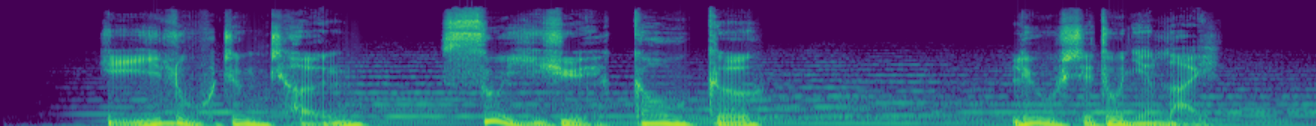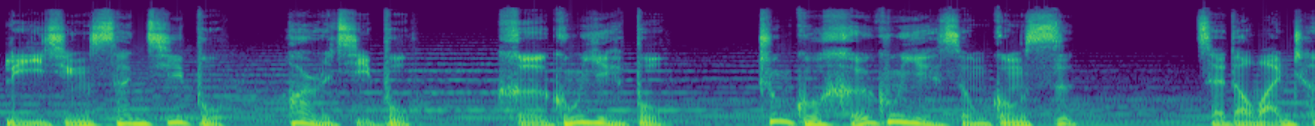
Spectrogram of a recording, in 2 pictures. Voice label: 男 VCR; 中核集团投资者见面会

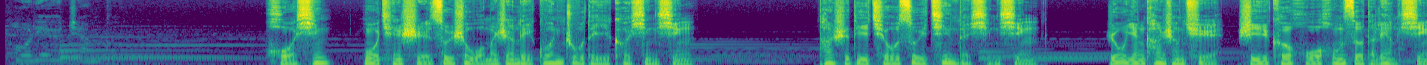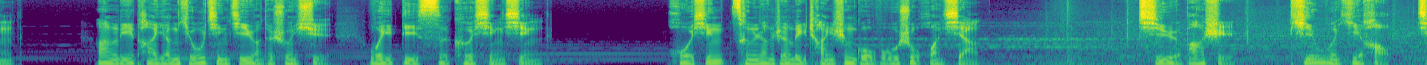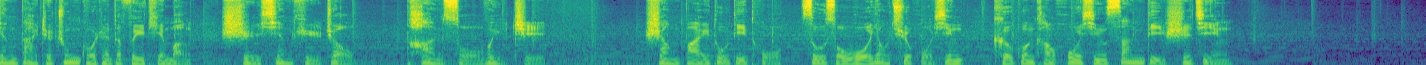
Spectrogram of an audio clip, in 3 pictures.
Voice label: 男 旁白; 火星

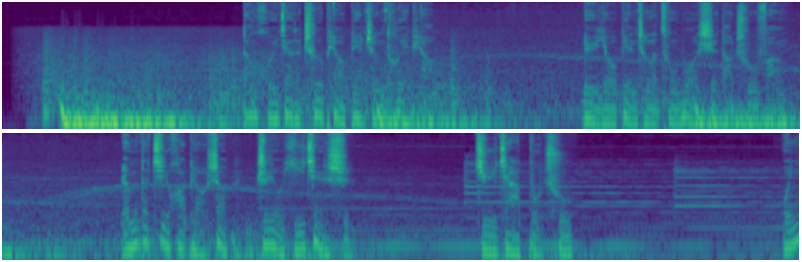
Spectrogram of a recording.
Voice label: 男 微电影; 抗击疫情; 当回家的车票; 变成退票

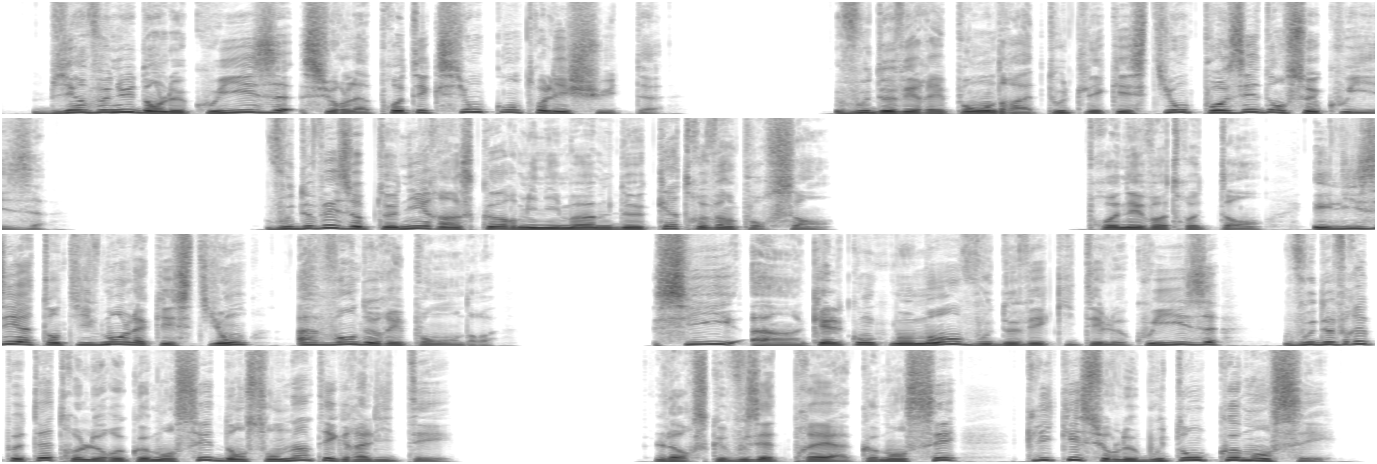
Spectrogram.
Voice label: 法语男 E-learning

